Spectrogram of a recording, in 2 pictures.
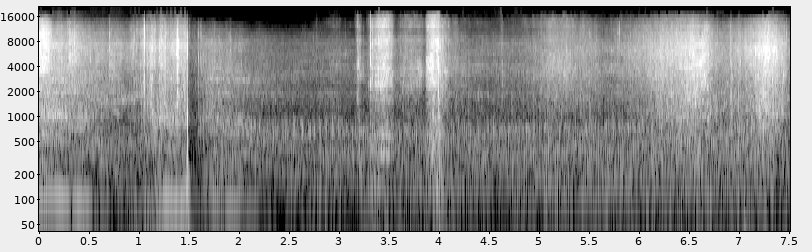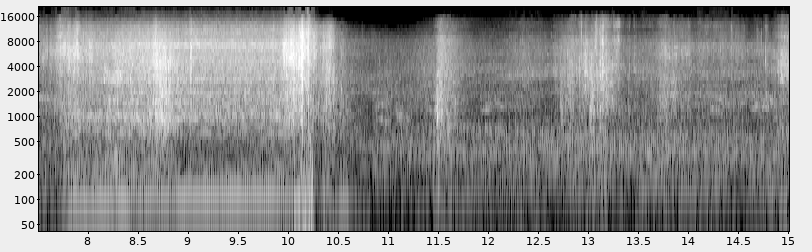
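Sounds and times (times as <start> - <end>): chainsaw engine idling: 0.0 - 10.9, 11.8 - 15.0.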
